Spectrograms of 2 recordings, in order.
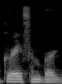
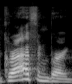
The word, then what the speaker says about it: Grafenberg: Joining me now is Bob Madsen of Grafenberg Disciples.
